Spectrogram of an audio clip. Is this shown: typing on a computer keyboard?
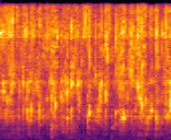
no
